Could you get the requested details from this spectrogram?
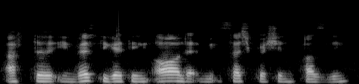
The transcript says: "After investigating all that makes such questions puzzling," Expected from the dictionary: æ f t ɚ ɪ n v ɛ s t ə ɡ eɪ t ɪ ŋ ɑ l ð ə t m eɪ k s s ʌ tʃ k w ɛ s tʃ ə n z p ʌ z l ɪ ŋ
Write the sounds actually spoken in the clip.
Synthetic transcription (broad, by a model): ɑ f t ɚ ɪ n v ɛ s t ə ɡ eɪ t ɪ ŋ ɑ l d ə t m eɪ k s s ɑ tʃ k w ɛ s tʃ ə n p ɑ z l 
